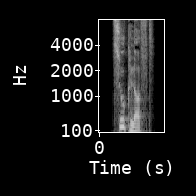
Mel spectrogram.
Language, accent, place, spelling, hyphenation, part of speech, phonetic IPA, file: German, Germany, Berlin, Zugluft, Zug‧luft, noun, [ˈt͡suːklʊft], De-Zugluft.ogg
- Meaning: draft (current of air, usually coming into a room or vehicle)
